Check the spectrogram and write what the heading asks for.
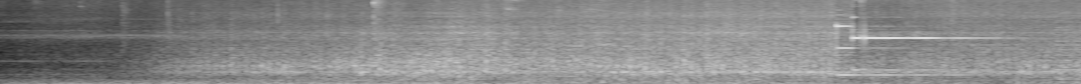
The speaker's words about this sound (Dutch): Het volgende station is Heerlen tevens het eindpunt van deze trein. Denkt u bij het verlaten van de trein aan uw bagage. Station Heerlen.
